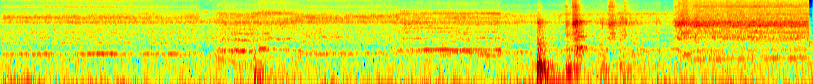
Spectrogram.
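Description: Small toy quadcopter drone flying, its tiny motors and propellers giving a steady high whine that wavers in pitch. There are two sharp knocks about five and a half seconds in, and the whine grows louder near the end.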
